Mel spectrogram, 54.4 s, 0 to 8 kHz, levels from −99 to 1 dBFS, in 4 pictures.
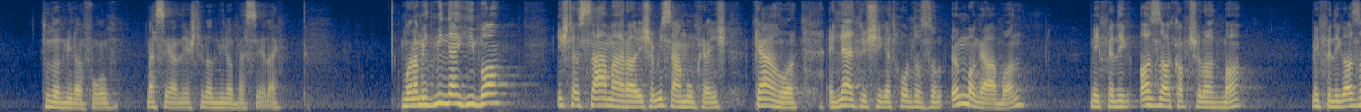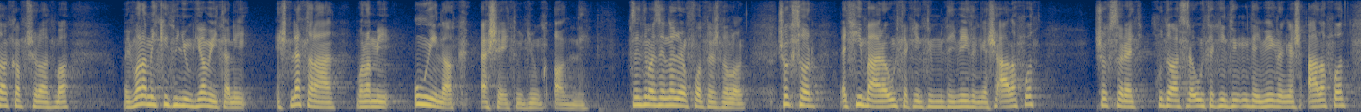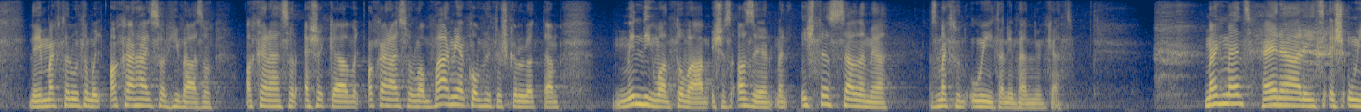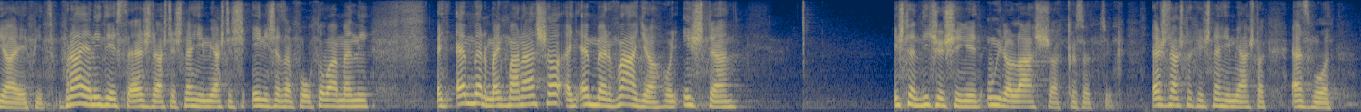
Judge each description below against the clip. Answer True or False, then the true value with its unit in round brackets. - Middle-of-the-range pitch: True (155 Hz)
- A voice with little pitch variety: False (4.2 semitones)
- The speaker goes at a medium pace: True (140 wpm)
